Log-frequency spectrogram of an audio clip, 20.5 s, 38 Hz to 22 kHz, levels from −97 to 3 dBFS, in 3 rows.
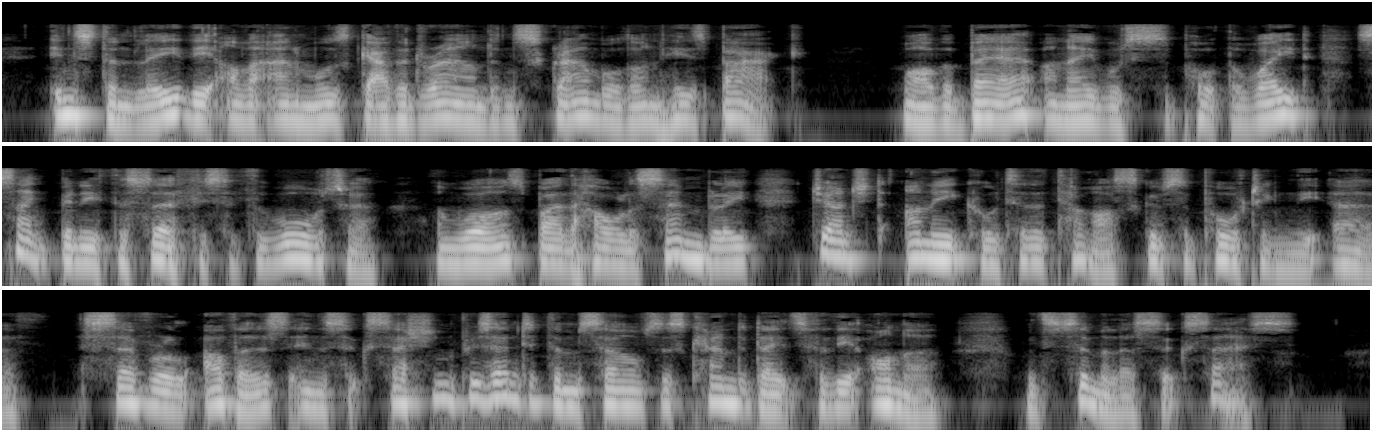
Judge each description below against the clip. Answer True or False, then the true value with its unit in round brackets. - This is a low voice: True (110 Hz)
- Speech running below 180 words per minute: True (160 wpm)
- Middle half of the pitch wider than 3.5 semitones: True (3.9 semitones)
